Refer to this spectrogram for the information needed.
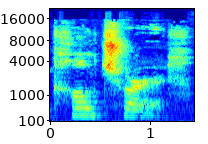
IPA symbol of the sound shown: ɘr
